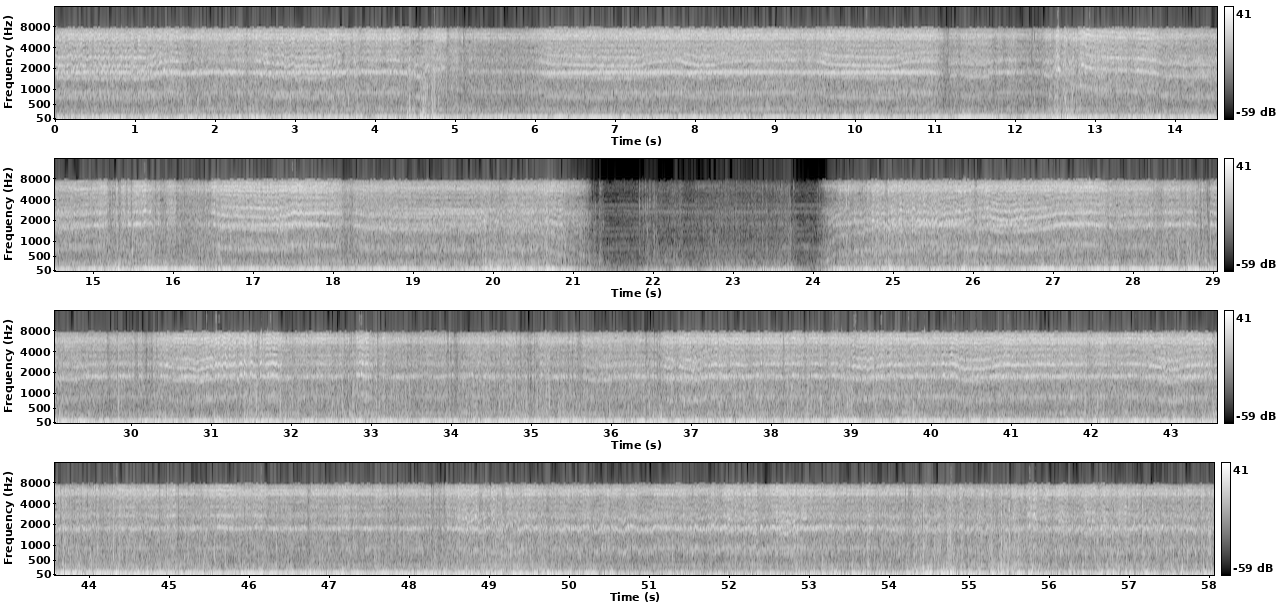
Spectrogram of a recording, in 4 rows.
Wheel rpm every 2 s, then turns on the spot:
220, 220, 240, 220, 230, 220, 250, 220, 220, 210, 60, 30, 180, 220, 230, 230, 230, 230, 230, 230, 230, 230, 230, 230, 230, 230, 220, 220, 200.
none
